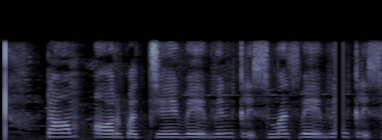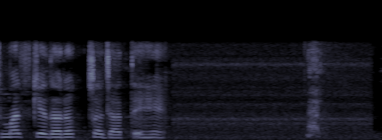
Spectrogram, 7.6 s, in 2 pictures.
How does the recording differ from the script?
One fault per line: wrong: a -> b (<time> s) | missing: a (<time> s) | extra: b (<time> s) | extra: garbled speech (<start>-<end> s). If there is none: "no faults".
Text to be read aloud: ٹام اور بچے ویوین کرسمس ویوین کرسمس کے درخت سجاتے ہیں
no faults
